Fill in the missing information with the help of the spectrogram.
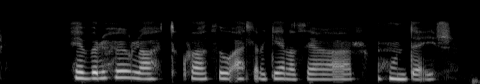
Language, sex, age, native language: Icelandic, female, 11, Icelandic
